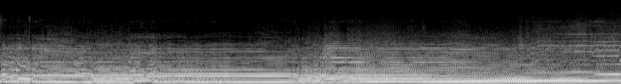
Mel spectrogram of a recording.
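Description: Violin played through an amplifier, bowing sustained chords over deep low notes. The notes slide down in the first second, then settle into held chords that change about a second in and again about three seconds in.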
